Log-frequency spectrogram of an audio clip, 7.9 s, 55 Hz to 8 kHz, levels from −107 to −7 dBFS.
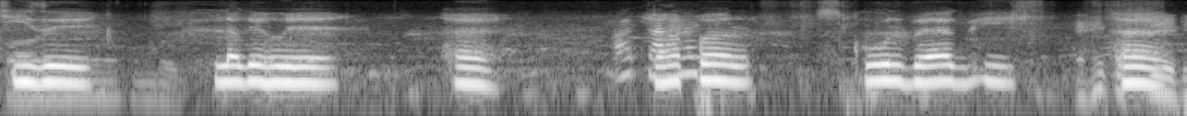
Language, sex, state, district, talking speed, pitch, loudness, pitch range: Hindi, male, Uttar Pradesh, Hamirpur, 85 wpm, 230 Hz, -18 LUFS, 210-240 Hz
